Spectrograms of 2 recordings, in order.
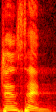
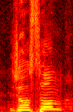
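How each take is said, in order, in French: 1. Chaque voyelle devient un son 'e'. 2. Les voyelles se disent comme des sons 'o' normaux. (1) "il mettait partout E" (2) "si tu réponds au nom de Johnson"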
